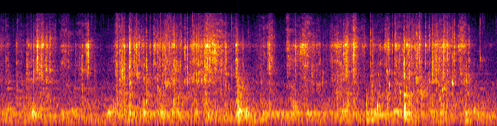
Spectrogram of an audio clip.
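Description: Wooden spoon stirring a dark soy-based marinade in a stainless steel bowl, with repeated light knocks and scrapes of the spoon against the metal and wet stirring of the thick sauce.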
